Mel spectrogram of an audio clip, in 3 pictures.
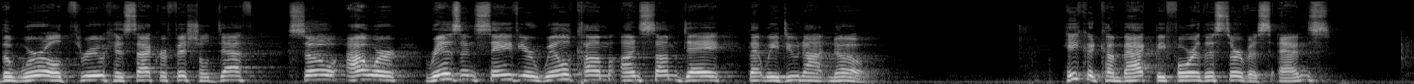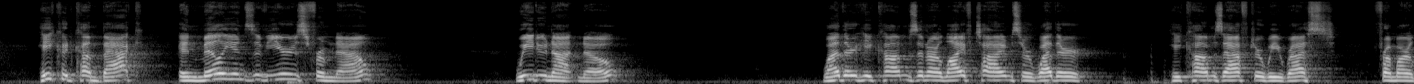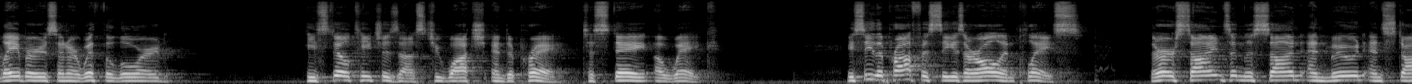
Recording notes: sermon at Grace Lutheran Church, Lexington, MO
